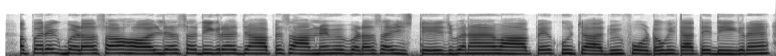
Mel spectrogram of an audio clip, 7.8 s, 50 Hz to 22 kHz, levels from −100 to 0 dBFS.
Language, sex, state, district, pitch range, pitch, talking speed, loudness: Hindi, female, Andhra Pradesh, Chittoor, 235-255 Hz, 245 Hz, 210 wpm, -10 LUFS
